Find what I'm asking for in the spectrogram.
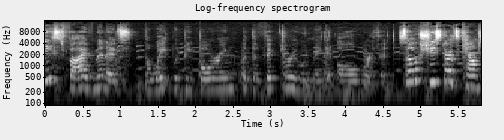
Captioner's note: quietly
